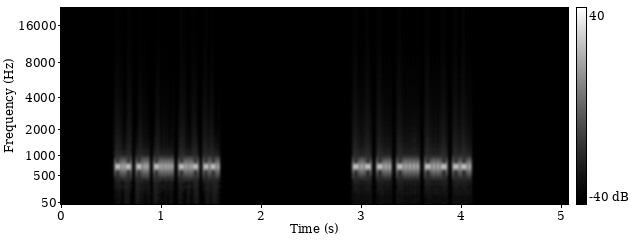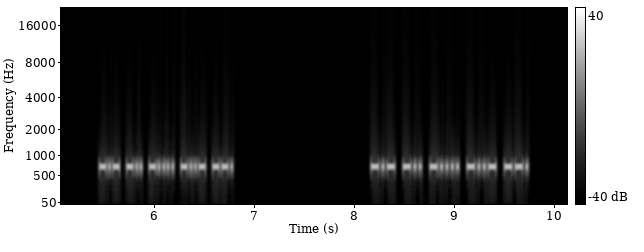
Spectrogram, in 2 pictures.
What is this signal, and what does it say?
Morse code, heard as a keyed tone, about 60 wpm, 700 Hz. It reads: KD6XG KD6XG KD6XG KD6XG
